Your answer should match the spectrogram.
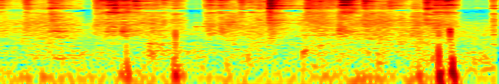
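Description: Footsteps on a carpeted hallway floor: two soft, dull thumps just before a second in, over a steady low rumble.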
